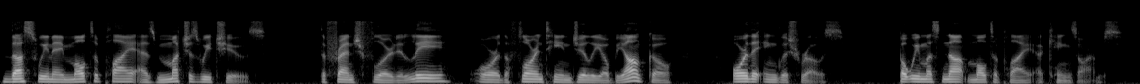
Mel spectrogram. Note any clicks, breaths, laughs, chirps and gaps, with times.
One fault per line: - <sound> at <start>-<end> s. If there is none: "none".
none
